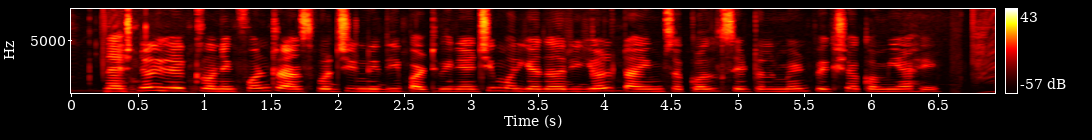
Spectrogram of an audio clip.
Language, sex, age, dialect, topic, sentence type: Marathi, female, 18-24, Varhadi, banking, statement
